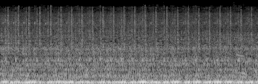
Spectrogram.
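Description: A 1970 MG Midget engine running with its radiator disconnected, idling close by in a steady, rough, low rumble with a rapid rhythmic pulse and no voices.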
